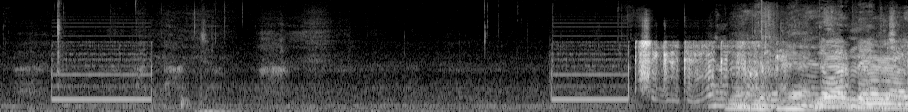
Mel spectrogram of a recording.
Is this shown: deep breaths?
no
